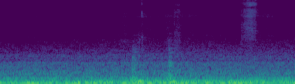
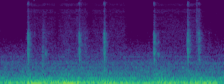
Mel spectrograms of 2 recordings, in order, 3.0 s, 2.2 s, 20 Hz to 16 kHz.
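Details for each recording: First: 2022 Ford Bronco four-door Badlands with MIC hard top, after fixing the rubbing plastic rear driver-side pin: road rumble and dull thumps over manhole covers, with no roof clicking or clacking. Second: Roof popping and clicking over bumps from the MIC hard top on a 2022 Ford Bronco four-door Badlands, heard right overhead. Sharp pops and clicks ride over heavy road rumble while driving; a manhole clank is also heard. Cause not confirmed.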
